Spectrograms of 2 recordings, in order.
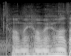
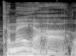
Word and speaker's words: Kamehameha: The Kamehameha. – Kamehameha, that is it. – Is that correct? – Yes. – Because I was listening to something and they pronounced it like Kamehaha or some shit, and I was like, what the fuck?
